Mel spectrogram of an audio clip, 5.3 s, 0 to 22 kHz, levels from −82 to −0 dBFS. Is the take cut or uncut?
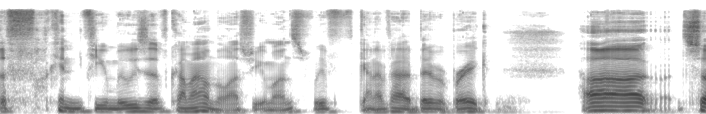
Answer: uncut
